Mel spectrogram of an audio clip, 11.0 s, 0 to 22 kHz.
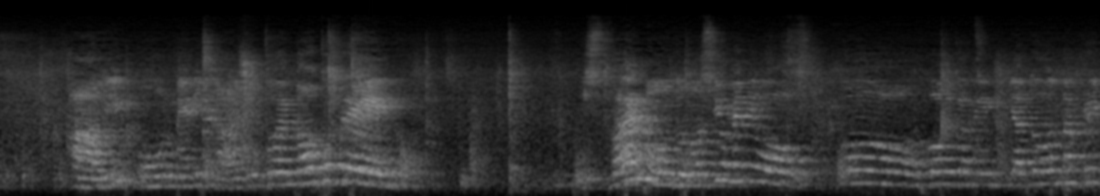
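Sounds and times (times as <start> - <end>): woman speaking: 0.7 - 4.4, 5.6 - 11.0.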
